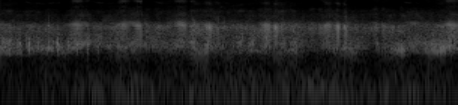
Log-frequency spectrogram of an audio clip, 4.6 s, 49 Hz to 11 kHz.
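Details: Rice-paddy frogs among lotus fields in Echizen City, Fukui, on June 12, 2021, calling in a crowded chorus; ratchet-like rattling croaks rise and fall in slow waves beneath faint high ticking.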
